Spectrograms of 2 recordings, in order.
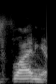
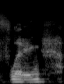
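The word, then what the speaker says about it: flyting: I want to say it is flitting. I thought it was flighting at first, but I believe they pronounced it flitting, which is the like Viking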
